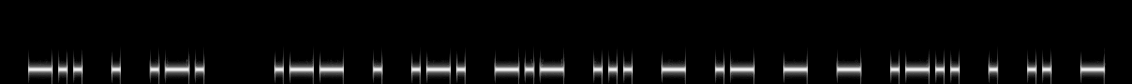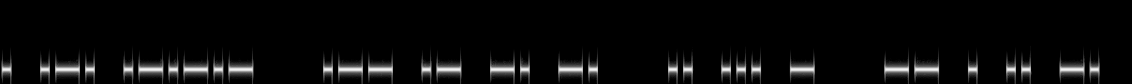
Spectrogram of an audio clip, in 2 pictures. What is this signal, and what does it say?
Morse code, heard as a keyed tone, about 16 wpm, spaced as for 14 wpm, 700 Hz. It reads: DER WERKSTATTLEITER. WANN IST MEIN
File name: Morsekurs / Witze / Witz 02 Juni 2020, 70 F80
